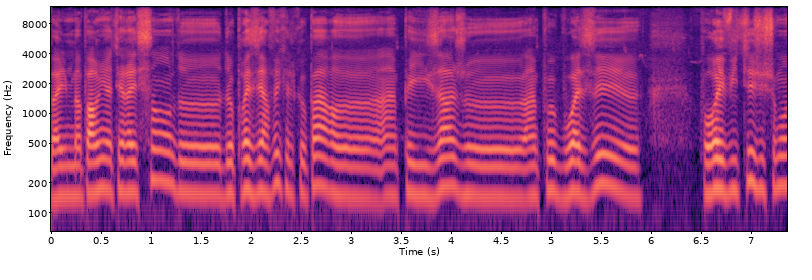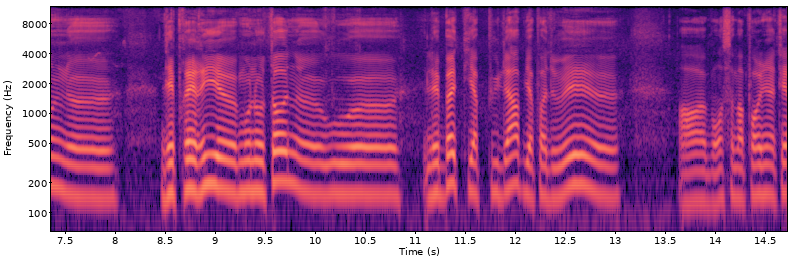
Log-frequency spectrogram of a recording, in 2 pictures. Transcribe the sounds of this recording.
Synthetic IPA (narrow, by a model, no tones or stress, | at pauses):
bailmapaʁyɛ̃t̪eʁesɑ̃d̪əd̪əpχezɛʁvekʲɛlkəpaːʁøɛ̃peizaʒøɛ̃pøbwazeø | puʁevit̪eʒyst̪əmɑ̃ynø | d̪epχeʁiømɔnɔt̪ɔnøuø | lebɛt̪iaplyd̪aʁbiapad̪əeø | ɔ̰bɔ̃samapaʁyɛ̃t̪e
